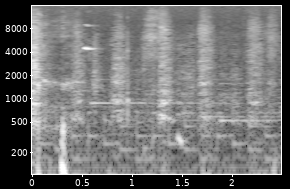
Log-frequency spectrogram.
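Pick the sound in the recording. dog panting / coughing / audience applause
dog panting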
